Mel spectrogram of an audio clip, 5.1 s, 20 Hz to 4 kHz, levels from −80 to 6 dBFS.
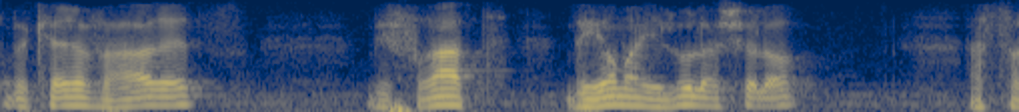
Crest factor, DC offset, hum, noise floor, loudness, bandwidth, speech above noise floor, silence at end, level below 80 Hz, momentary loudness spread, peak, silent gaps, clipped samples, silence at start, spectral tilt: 22 dB; under 0.1%; none; -48 dBFS; -21 LUFS; 4 kHz; 28 dB; 0 s; -38 dBFS; 16 LU; -2 dBFS; none; under 0.1%; 0 s; -11.5 dB/octave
